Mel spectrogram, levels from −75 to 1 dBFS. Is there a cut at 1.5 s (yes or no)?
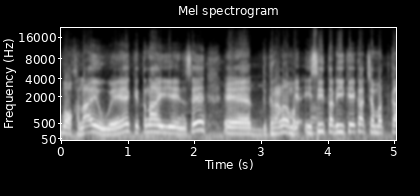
no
